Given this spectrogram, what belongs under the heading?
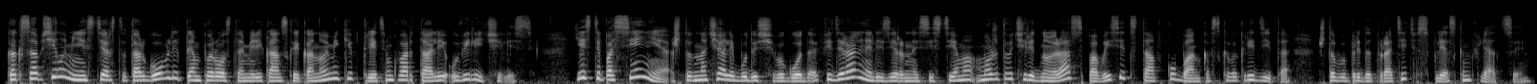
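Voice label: News Stocks, Broadcast, news, female news item in Russian on business, rising stock; rising stock market.; human voice speaking; VoiceBox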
